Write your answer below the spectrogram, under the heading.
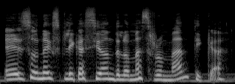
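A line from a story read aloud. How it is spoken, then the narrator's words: Laughing hostess. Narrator (Spanish): dijo riendo la anfitriona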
